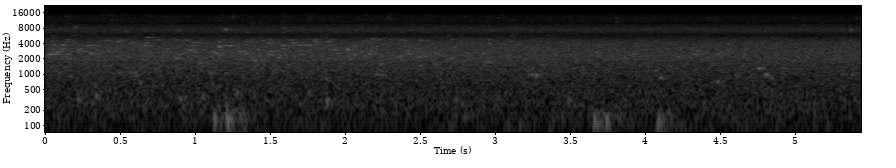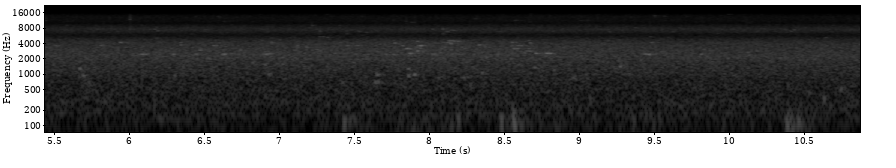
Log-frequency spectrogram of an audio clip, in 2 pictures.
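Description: Rain falling steadily on trees and foliage: a faint, even hiss flecked with tiny drop ticks. A few soft, low thumps come through it, about a second in, twice near four seconds, and again near the end.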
